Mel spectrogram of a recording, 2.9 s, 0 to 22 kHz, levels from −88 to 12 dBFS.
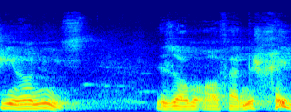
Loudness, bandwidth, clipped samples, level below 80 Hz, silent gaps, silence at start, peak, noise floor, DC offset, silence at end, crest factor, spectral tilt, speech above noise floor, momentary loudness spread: -19 LUFS; 10.5 kHz; under 0.1%; -68 dBFS; none; 0 s; -4 dBFS; -48 dBFS; under 0.1%; 0 s; 14 dB; -8.5 dB/octave; 30 dB; 9 LU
